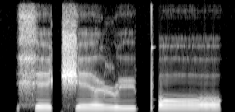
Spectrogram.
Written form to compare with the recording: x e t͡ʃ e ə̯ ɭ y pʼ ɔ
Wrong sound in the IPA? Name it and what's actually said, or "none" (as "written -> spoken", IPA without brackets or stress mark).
none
